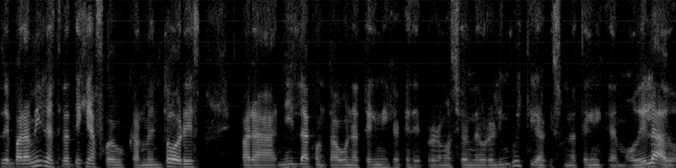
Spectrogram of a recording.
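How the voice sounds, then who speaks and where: In a plain, everyday voice, a man speaks at a medium pitch with ordinary pitch variation, the sound dry and close with no echo. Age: 60s. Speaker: executive coach. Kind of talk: interview.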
